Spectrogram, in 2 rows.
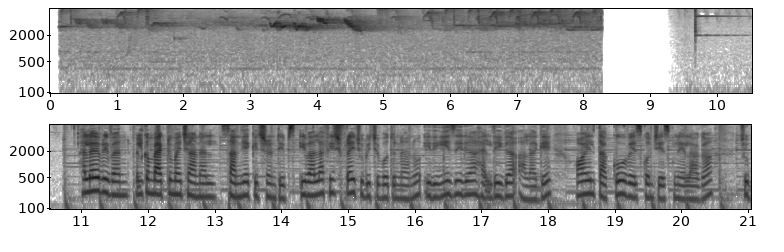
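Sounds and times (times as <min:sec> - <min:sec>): small birds chirping and twittering: 0:00.2 - 0:08.3.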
